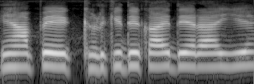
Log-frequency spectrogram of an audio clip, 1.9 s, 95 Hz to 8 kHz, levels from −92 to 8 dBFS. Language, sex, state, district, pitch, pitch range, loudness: Hindi, female, Uttar Pradesh, Etah, 245 Hz, 240-255 Hz, -15 LUFS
